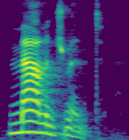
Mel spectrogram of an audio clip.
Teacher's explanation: two schwas at the end because we don't really need the vowel there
